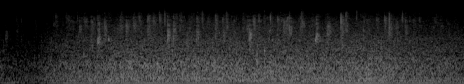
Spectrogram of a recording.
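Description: Steady rain pours down, a dense, continuous hiss with scattered drops pattering on a hard surface, fading in quickly and holding an even, moderately loud level throughout.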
